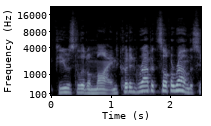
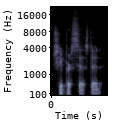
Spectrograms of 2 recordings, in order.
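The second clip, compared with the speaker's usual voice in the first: ordinary delivery, nothing marked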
